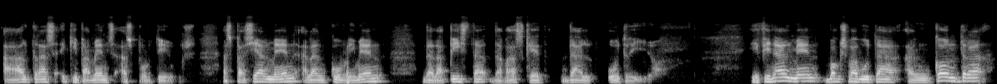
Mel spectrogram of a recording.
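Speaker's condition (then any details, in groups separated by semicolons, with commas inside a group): No condition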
